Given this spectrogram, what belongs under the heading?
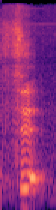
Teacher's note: So su, you say normal su, and then the tsu is just a little bit shorter, and it's got a little itty bitty bit of a T in it, but barely notice it. It's just the way you say it, tsu, like that.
